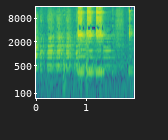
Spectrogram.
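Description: Car horns honk together in loud, overlapping blasts. Steady tones hold through most of the two seconds, with brief dips between the bursts and no talk.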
